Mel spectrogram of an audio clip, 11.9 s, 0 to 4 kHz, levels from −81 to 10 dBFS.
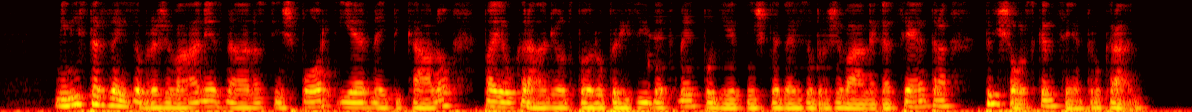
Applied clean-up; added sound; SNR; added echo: neural mask model DeepFilterNet 3.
